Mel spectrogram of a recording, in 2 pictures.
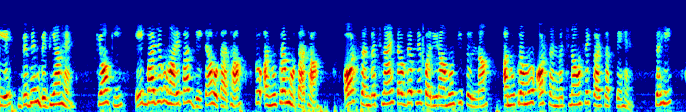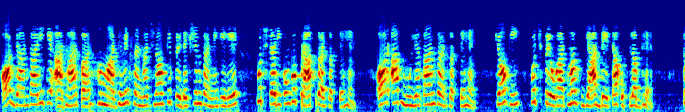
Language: Hindi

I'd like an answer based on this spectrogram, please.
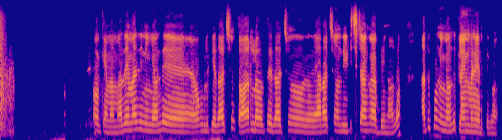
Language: Tamil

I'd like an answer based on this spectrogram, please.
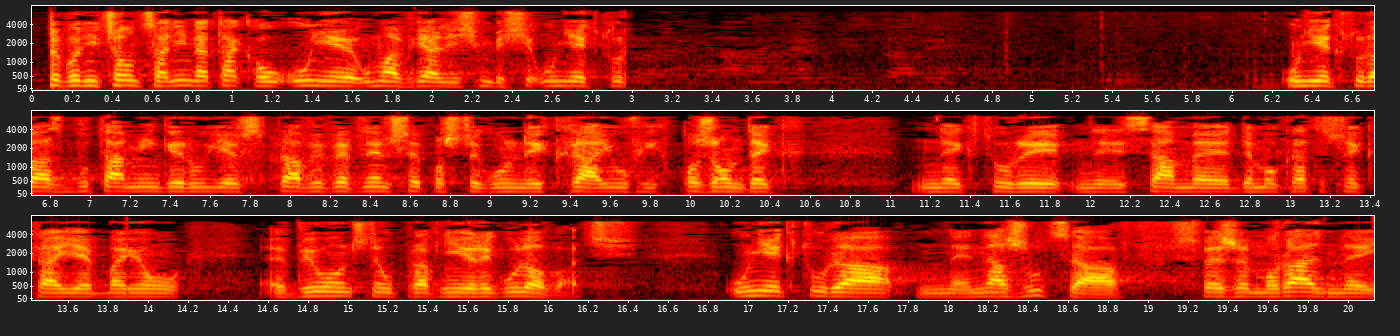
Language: Polish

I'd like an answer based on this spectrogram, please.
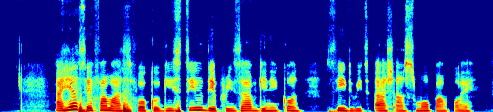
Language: Nigerian Pidgin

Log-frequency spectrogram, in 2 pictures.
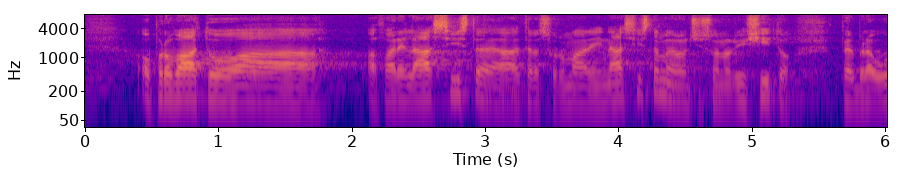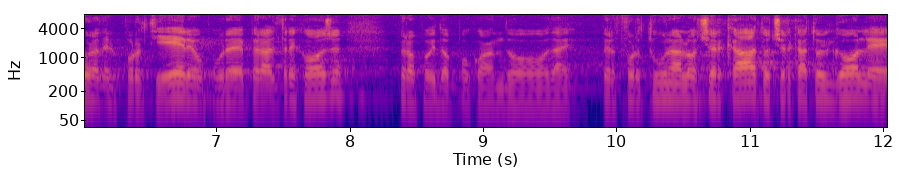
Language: Italian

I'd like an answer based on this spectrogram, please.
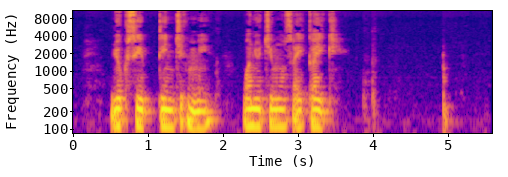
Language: Arequipa-La Unión Quechua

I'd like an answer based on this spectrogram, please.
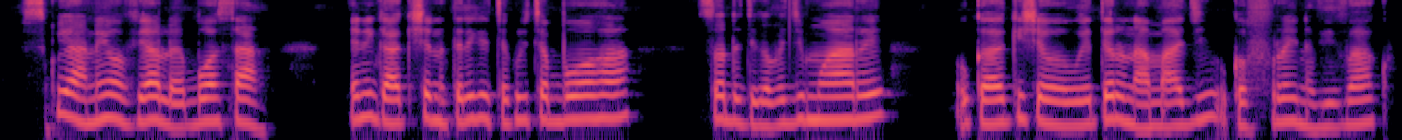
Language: Langi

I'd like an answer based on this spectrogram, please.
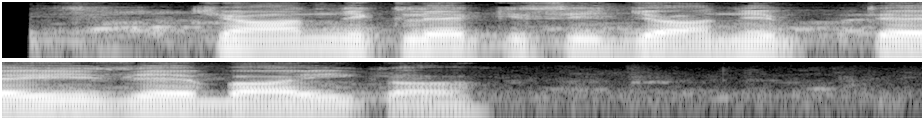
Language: Urdu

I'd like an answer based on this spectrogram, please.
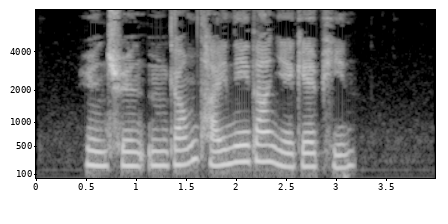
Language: Cantonese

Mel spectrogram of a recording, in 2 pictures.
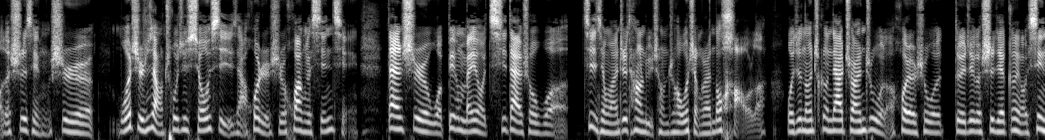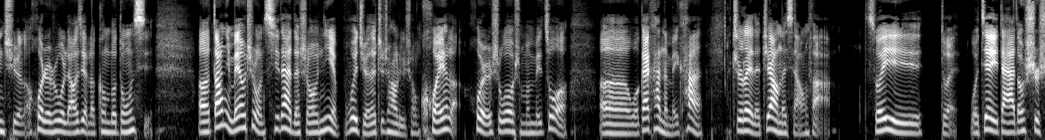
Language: Chinese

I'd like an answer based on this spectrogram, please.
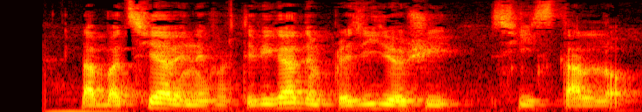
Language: Italian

